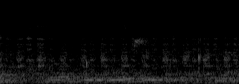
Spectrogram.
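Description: Belgian Malinois panting faintly and steadily.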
